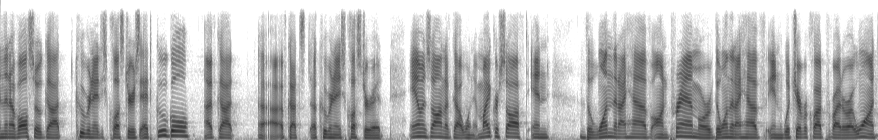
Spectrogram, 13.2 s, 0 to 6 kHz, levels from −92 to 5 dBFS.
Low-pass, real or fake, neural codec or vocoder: 5.4 kHz; real; none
